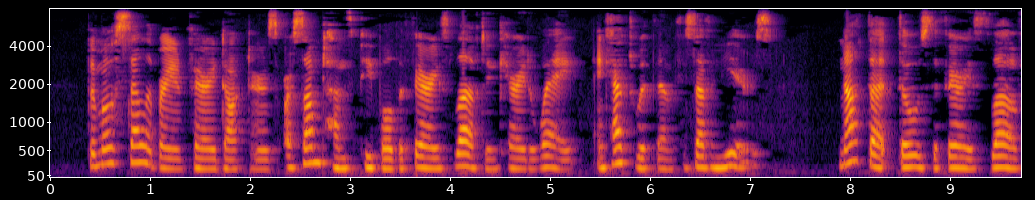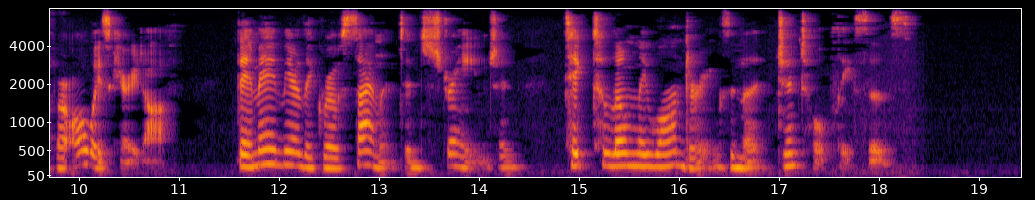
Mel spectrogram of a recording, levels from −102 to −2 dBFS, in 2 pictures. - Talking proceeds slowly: No, average, 145 wpm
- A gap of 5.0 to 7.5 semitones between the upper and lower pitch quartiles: No, average, 3.6 semitones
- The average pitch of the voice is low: No, high, 200 Hz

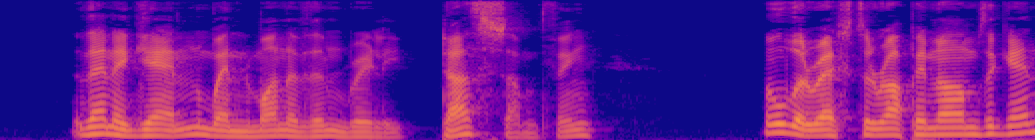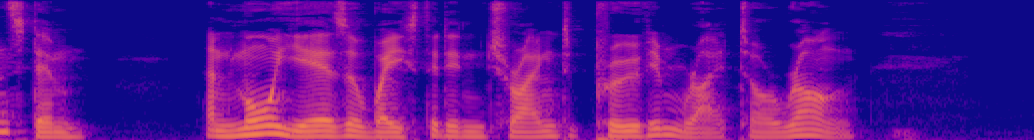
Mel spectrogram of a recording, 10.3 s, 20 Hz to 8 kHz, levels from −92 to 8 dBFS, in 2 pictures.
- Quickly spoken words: No, average, 180 wpm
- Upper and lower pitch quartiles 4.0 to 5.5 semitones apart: Yes, average, 5.1 semitones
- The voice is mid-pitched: No, low, 115 Hz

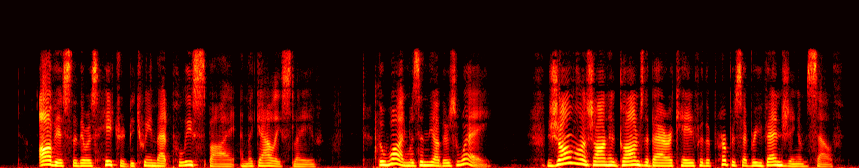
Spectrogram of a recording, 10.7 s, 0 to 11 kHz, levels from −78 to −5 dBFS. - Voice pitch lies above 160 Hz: Yes, medium, 185 Hz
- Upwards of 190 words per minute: No, average, 180 wpm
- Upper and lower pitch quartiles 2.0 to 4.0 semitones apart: No, wide, 5.4 semitones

